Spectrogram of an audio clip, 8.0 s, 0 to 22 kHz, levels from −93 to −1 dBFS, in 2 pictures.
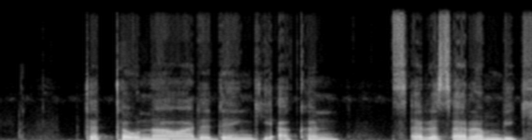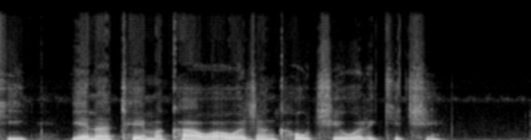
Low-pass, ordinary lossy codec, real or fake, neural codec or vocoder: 19.8 kHz; none; fake; vocoder, 48 kHz, 128 mel bands, Vocos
